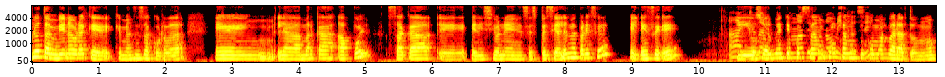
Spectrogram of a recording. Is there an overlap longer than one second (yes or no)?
yes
